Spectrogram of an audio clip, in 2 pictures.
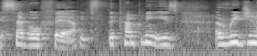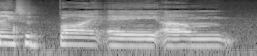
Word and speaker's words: Savoir Faire: But if not, if I'm saying it right, but just for now, I'm going to say Savoir Faire.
